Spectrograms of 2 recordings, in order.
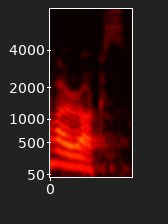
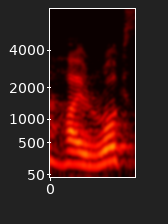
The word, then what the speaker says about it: HYROX: زیاد نباید سختش بگیریم ریشه لقبشو در نظر بگیریم میشه هایراکس هایراکس نمیشه میشه هایراکس خب ولی برای اینکه راحت‌تر باشه من هایروکس تلفظش می‌کنم چون یه چیزیه که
